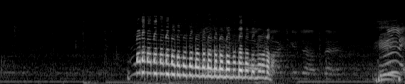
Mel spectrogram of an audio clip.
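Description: A person's voice making one drawn-out, wordless vocal sound, starting about a second in and falling steadily in pitch for about a second and a half, with a rough, buzzing texture.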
